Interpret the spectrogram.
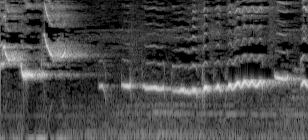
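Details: White-rumped shama singing as a prompt for morning, midday and afternoon song: loud descending slurred notes, then a long wavering whistle that slowly climbs, ending in short high chips.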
